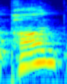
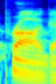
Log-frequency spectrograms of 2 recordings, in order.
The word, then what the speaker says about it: Prague: Was it a uh, was it Pro, was it Bra, Prague? How do you say it? – Prague.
